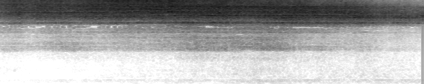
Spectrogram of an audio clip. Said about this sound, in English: Inhale, expanding the belly. Exhale, belly button towards the spine. Beautiful.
